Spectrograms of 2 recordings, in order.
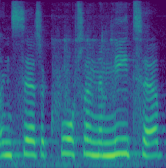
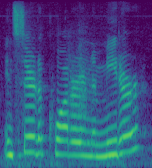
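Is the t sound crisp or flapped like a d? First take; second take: crisp; flapped. First: The t sounds are crisp and clear. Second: The t sounds are flapped, almost like d. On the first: "So I would not say" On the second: "but they would say"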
